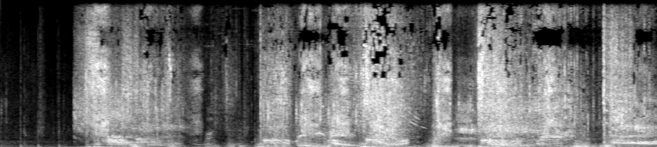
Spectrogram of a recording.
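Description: Lightsabers hum and clash in a fast fight.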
